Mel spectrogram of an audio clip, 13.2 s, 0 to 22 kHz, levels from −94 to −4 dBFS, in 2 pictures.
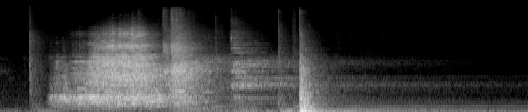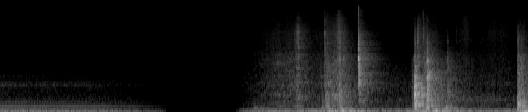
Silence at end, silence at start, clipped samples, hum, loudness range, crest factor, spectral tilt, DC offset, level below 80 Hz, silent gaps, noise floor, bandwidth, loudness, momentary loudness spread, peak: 0 s; 0.6 s; under 0.1%; none; 25 LU; 24 dB; -4.5 dB/octave; under 0.1%; -38 dBFS; 8.71-9.55 s; -70 dBFS; 14 kHz; -25 LUFS; 26 LU; -6 dBFS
